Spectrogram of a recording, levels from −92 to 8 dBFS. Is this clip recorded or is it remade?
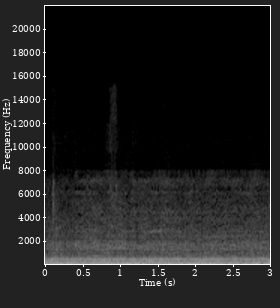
remade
